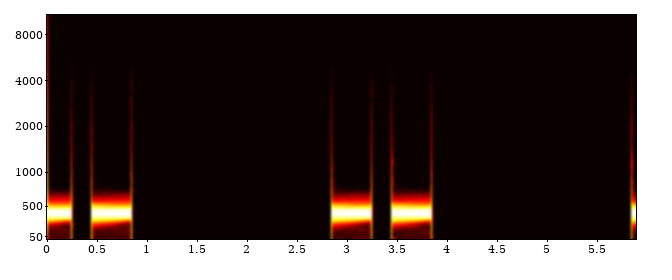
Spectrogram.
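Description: Ringback tone on an outgoing telephone call: a steady, low electronic double buzz that repeats about every three seconds, with silence between. Two full cycles play, then a third begins.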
